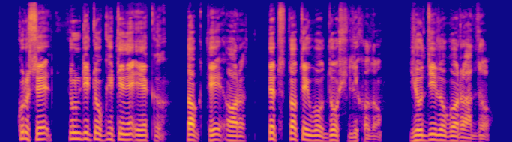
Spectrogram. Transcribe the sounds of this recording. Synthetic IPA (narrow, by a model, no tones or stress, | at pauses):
kɾuːsɛt͡sʊ̃ɳɖiʈoːk̬it̪ɪnɛ̃eːk | t̪ɔɡt̪ʰiɔɾ | t̪eːt̪ʰt̪ɔt̪euɔd̪oːʃlɪkʰɔd̪ɔ̰ | jɐɦuːd̪iloːɡɔɾaːd͡zɔ̰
